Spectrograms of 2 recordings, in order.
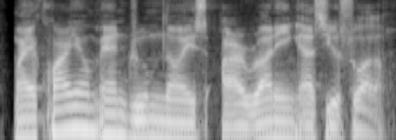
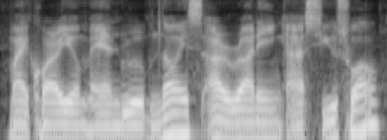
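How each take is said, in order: First: The voice has added warmth, clarity and brightness. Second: The voice has no added equalization or processing. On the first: "with E Q applied" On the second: "with no E Q or processing"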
